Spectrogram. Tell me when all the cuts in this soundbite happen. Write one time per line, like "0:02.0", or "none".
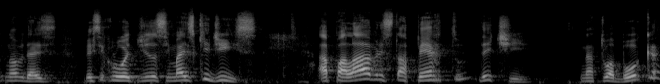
none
